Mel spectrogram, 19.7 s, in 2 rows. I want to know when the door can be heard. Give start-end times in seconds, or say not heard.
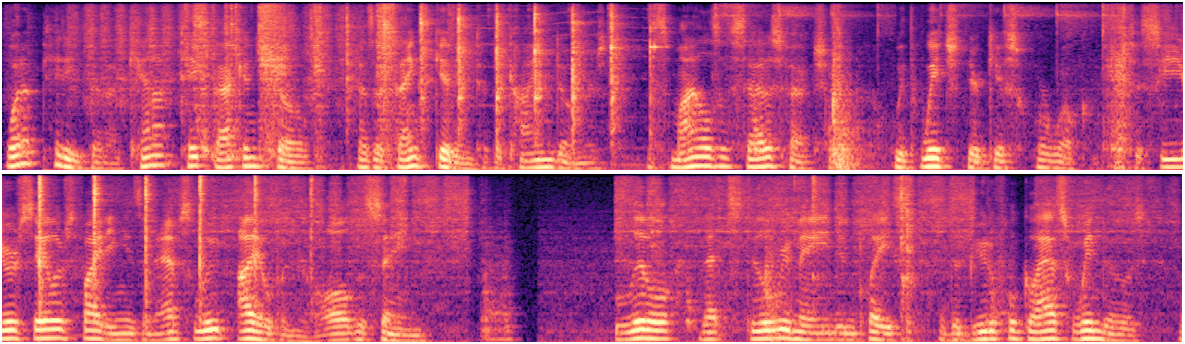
6.2-8.2, 15.5-16.5.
